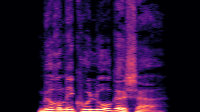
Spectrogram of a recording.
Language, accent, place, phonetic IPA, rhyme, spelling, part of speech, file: German, Germany, Berlin, [mʏʁmekoˈloːɡɪʃɐ], -oːɡɪʃɐ, myrmekologischer, adjective, De-myrmekologischer.ogg
- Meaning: inflection of myrmekologisch: 1. strong/mixed nominative masculine singular 2. strong genitive/dative feminine singular 3. strong genitive plural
